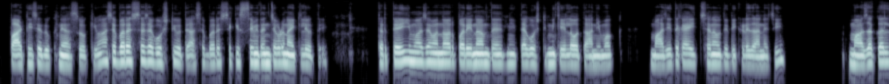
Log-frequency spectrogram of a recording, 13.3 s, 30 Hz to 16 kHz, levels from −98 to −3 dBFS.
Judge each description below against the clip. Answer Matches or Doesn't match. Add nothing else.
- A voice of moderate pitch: Matches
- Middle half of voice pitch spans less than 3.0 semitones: Matches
